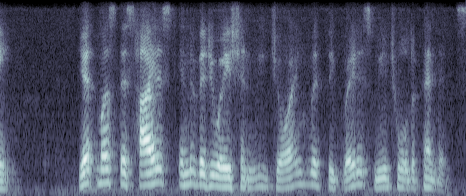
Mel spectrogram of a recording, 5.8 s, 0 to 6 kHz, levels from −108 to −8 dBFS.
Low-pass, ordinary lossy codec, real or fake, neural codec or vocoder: 5.4 kHz; Opus, 16 kbps; fake; codec, 16 kHz, 0.7 kbps, FocalCodec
